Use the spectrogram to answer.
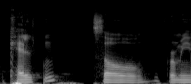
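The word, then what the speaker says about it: Celt: in German it's K Kelton so for me it's kelt Kelton right well in general it's definitely kelt and not selt but anyway all right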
